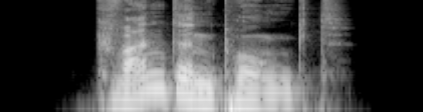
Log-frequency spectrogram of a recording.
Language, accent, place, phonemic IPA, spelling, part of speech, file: German, Germany, Berlin, /ˈkvantn̩ˌpʊŋkt/, Quantenpunkt, noun, De-Quantenpunkt.ogg
- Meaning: quantum dot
